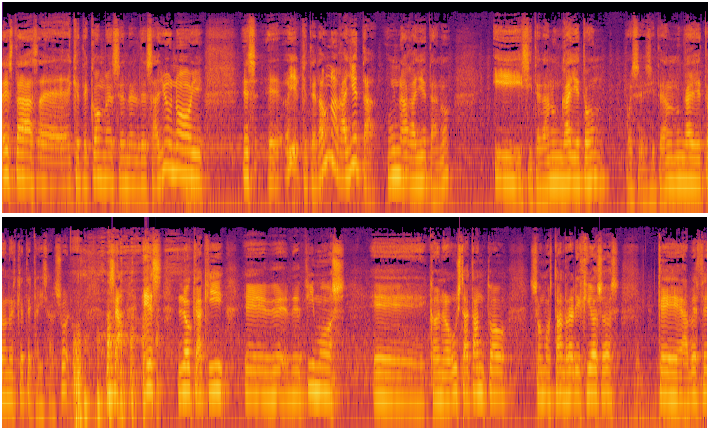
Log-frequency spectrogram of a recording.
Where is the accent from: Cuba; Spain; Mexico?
Spain; Medina de Pomar, Castile and León; En mi pueblo, en Medina de Pomar, Burgos, había varias iglesias.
